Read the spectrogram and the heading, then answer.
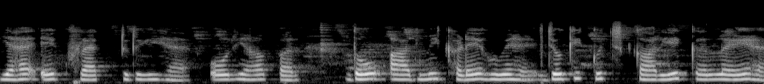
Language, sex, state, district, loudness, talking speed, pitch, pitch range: Hindi, female, Uttar Pradesh, Saharanpur, -17 LUFS, 150 wpm, 230 Hz, 220-240 Hz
